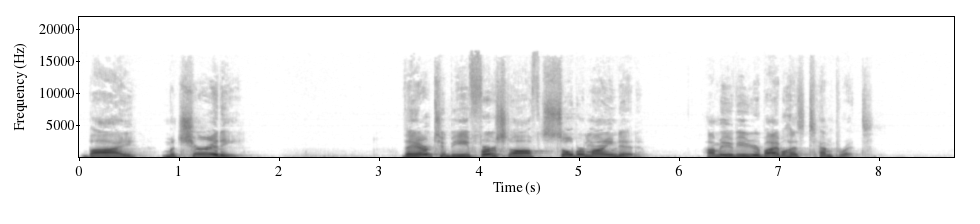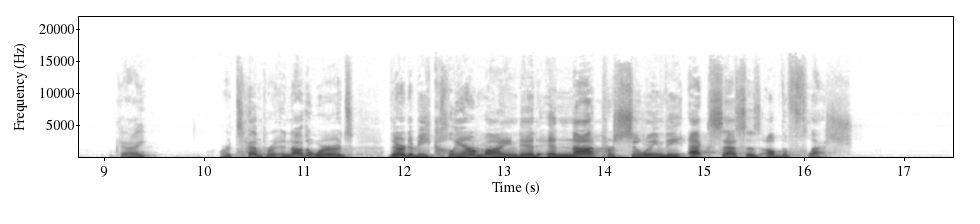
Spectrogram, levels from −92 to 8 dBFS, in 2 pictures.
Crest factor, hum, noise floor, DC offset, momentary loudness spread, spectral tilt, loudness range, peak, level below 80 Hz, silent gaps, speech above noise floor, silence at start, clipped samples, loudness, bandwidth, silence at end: 18 dB; none; -78 dBFS; under 0.1%; 15 LU; -6.5 dB/octave; 7 LU; -8 dBFS; -78 dBFS; none; 52 dB; 0.05 s; under 0.1%; -26 LUFS; 16 kHz; 1.3 s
